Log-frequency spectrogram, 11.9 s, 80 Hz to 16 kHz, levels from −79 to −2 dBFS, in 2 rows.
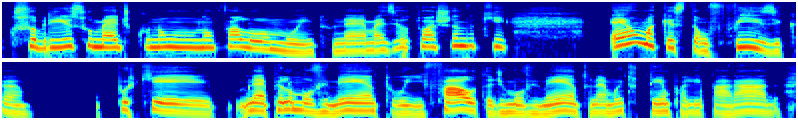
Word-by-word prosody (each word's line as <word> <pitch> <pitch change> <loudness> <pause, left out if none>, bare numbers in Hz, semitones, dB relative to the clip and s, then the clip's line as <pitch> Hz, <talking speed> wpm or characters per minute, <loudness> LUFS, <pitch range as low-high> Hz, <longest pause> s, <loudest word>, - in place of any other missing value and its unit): sobre 225 -3 0
isso 250 +2 +1
o - - +4
médico 230 0 +1
não 230 -1 +2
não 225 0 0
falou 225 -4 +1
muito, 155 -5 -4
né, 165 +1 -2
mas 170 +2 -4
eu - - -5
estou 240 - -2
achando 260 +2 +1
que 240 0 -5 0.8
é 275 +5 +6
um 345 -4 +4
questão 195 -8 -3
física. 160 - -2 0.7
Porque, 155 -8 0 0.2
né, 165 0 +2
pelo 185 +1 0
movimento 160 -2 0
e 125 -1 -5
falta 175 +1 +6
de 140 - -7
movimento, 145 +3 -1
né, 145 0 -2
muito 155 +4 -6
tempo 160 -2 -4
ali 145 +1 -8
parada, 145 +2 -2
170 Hz, 155 wpm, -23 LUFS, 150-225 Hz, 0.8 s, é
